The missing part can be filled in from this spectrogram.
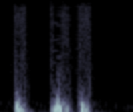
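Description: Deep, clean low thumps in a lub-dub pattern with no extra noise between them: a simulated normal heartbeat, in an otherwise silent clip.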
